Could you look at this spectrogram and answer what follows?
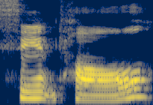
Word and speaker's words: Santal: It's Santal.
